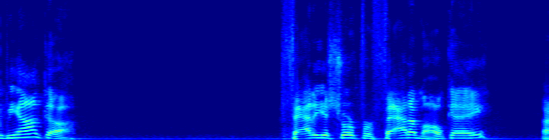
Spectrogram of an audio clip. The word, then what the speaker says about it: Fatima: Fatima. There you go. Fatima, just like the high school. Fatima High School.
